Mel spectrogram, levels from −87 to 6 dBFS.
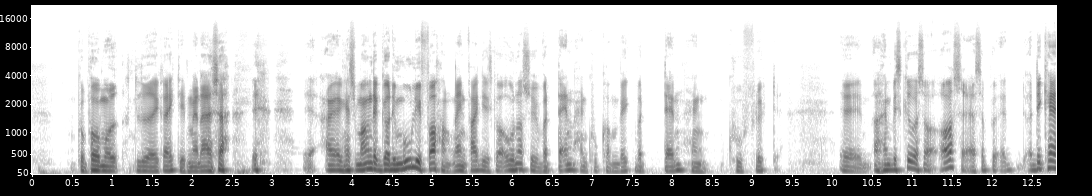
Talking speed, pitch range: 185 wpm, 95-120 Hz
